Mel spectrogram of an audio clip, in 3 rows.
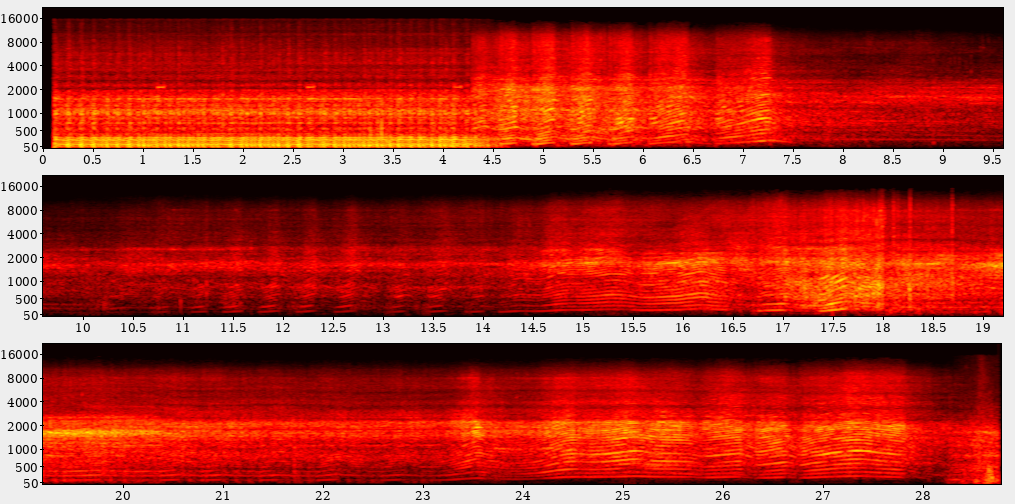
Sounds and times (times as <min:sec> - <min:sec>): Motorcycle: 0:00.1 - 0:28.7
Race car, auto racing: 0:00.2 - 0:28.7.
